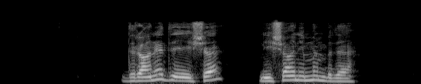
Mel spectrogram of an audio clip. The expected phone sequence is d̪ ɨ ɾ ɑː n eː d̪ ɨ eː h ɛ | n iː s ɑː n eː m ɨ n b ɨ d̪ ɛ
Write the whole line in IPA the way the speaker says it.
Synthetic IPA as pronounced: d̪ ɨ ɾ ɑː n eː d̪ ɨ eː ʃ ɛ | n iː ʃ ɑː n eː m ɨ n b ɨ d̪ ɛ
